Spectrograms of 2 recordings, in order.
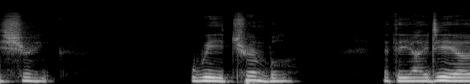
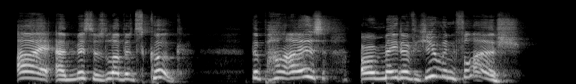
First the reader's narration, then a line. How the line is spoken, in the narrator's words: cried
